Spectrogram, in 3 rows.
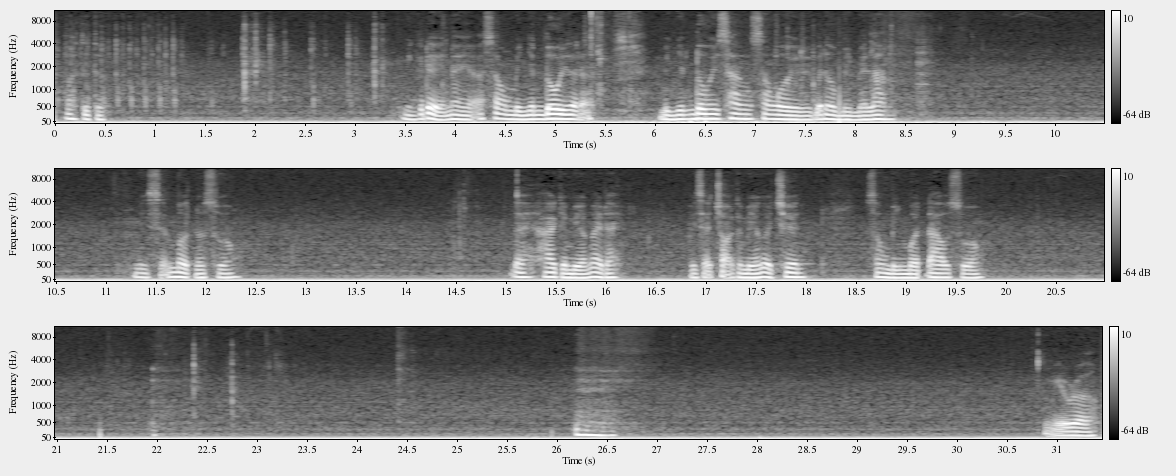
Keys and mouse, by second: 2.1 ctrl+z, 3.4 ctrl+right click, 3.9 click, 7.3 click, 7.4 shift+f, 10.4 click, 22.1 alt+click, 22.5 ctrl+right click, 22.9 alt+click, 24.3 click, 27.0 click.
